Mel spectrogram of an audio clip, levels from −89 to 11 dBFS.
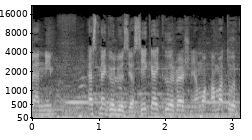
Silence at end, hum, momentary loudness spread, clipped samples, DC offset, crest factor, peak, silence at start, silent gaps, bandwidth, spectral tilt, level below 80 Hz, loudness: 0 s; none; 4 LU; under 0.1%; under 0.1%; 12 dB; 0 dBFS; 0 s; none; 16.5 kHz; -4.5 dB/octave; -22 dBFS; -13 LUFS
